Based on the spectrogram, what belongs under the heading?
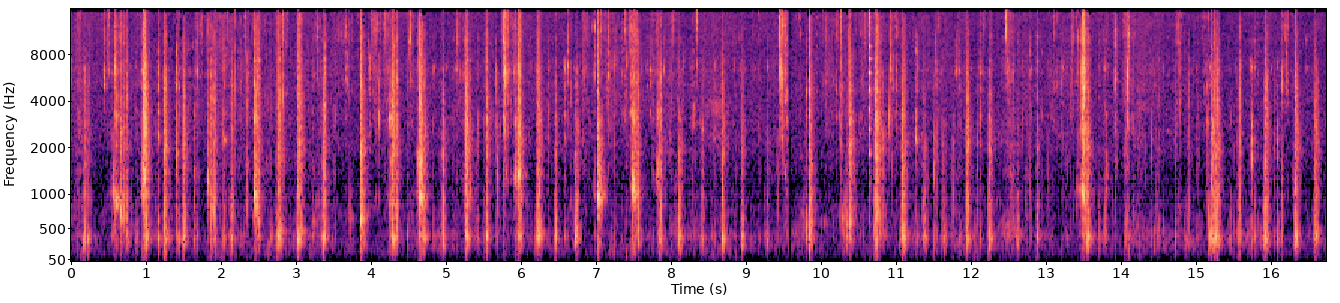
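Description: Close-miked chewing and mouth sounds of someone eating creamy clay paste: a fast, irregular run of clicks and smacks.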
